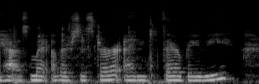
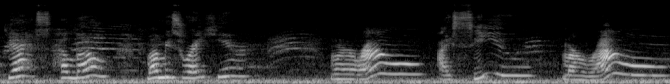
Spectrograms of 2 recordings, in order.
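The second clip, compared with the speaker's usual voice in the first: soothing a pet; 12 semitones higher, 3 dB louder, much slower than usual. Real, not acted. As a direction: coo to the cat in a high voice. Talking sweetly to the cat.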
